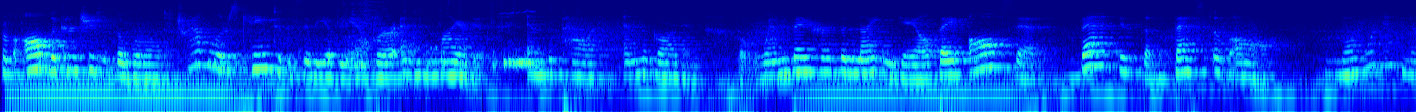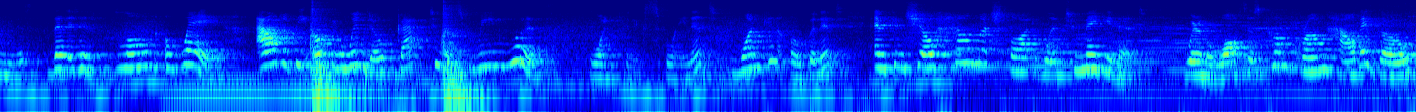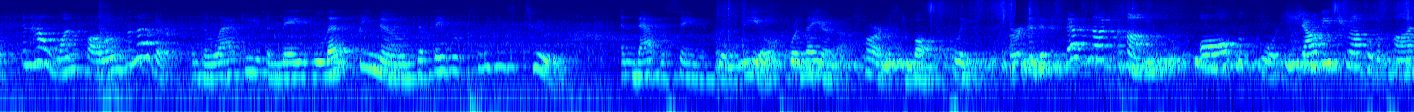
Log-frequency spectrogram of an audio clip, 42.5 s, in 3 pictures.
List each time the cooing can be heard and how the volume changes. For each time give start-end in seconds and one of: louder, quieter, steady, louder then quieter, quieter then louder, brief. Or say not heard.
0.1-6.0 louder
35.5-42.4 steady.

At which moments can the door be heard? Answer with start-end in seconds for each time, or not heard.
17.1-18.9, 29.1-29.6.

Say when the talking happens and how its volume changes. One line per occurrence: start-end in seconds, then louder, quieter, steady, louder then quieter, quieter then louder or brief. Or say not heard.
0.0-42.4 steady.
